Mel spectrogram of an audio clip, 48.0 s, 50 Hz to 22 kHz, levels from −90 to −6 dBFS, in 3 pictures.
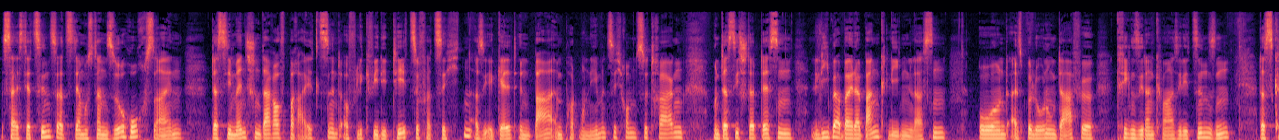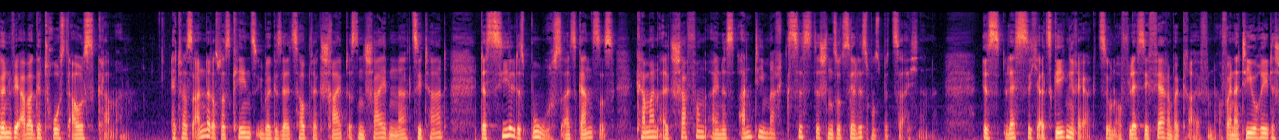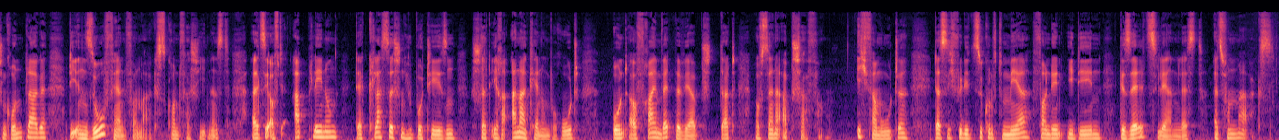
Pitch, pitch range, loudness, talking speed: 115 Hz, 110-130 Hz, -20 LUFS, 170 wpm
